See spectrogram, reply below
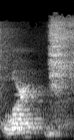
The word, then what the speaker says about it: sword: That's the proper way you pronounce it, by the way. Sword. Sword.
